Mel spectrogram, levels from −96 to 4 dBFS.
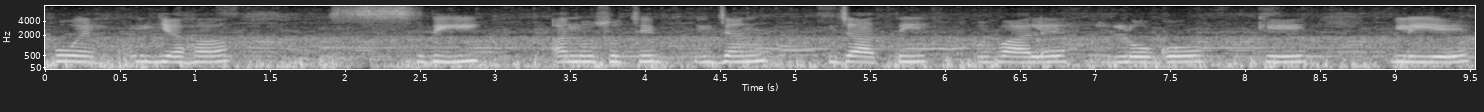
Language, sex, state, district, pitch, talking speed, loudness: Hindi, female, Madhya Pradesh, Dhar, 230 Hz, 65 wpm, -14 LUFS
